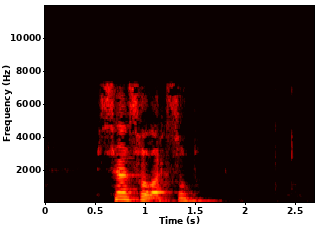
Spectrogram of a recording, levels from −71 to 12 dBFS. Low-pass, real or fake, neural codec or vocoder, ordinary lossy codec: 7.2 kHz; real; none; AAC, 64 kbps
